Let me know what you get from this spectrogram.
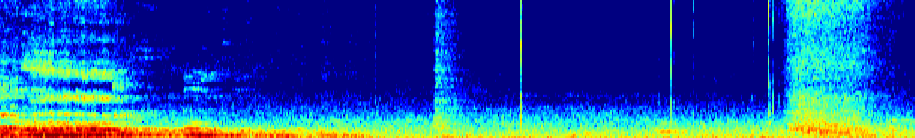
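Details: A howler monkey at Hotel Capitan Suizo gives a deep, rasping, guttural roar that fades after a couple of seconds.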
